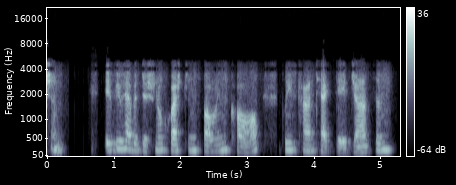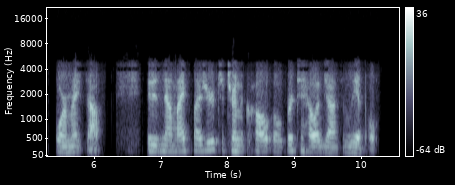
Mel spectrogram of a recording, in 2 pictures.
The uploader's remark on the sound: Q1 2024 earnings call, unedited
